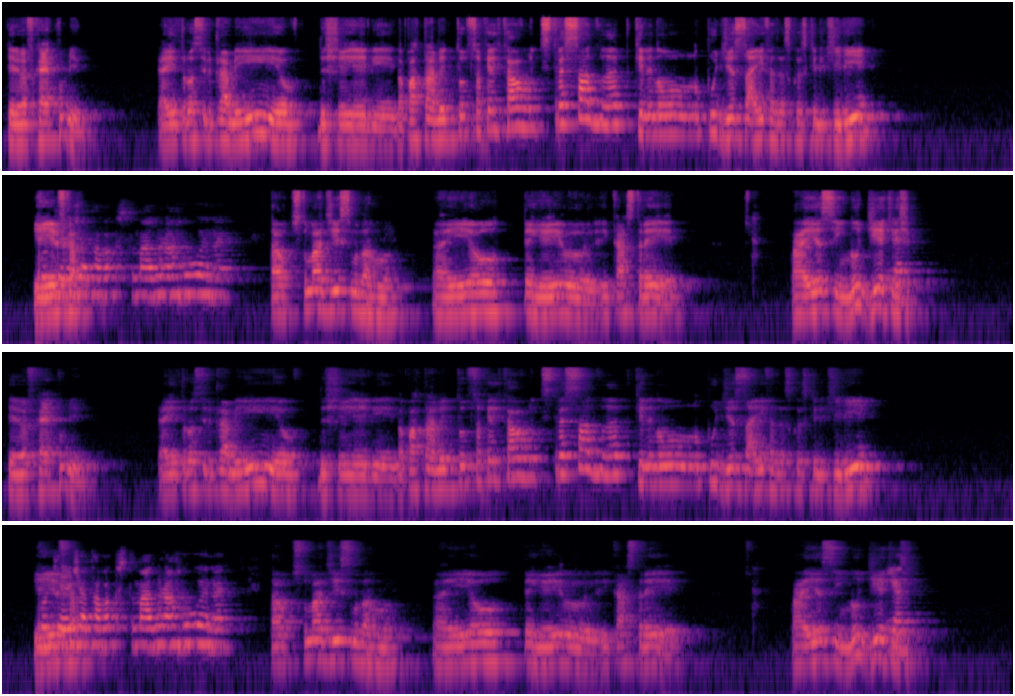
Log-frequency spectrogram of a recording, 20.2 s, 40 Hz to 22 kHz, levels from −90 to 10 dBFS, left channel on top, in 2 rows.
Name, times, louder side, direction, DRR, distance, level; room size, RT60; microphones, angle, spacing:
voice 1, 0.1-0.9 1.6-8.8 10.4-10.9 12.8-14.1 14.4-16.9 18.0-19.2, left 5 dB, 60° left, 0.5 m, -30 dB
voice 2, 10.5-12.4 19.0-19.2, right 3 dB, 60° right, 0.8 m, -31 dB
12.0 x 9.2 x 2.6 m
head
